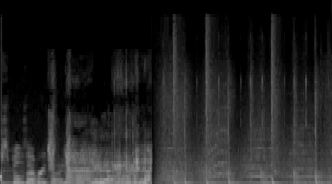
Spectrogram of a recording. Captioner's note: beep; girls laughing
